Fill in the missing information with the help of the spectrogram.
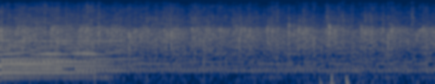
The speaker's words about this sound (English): Would you give the Lord a great big hand clap of praise today?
